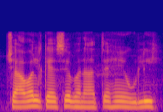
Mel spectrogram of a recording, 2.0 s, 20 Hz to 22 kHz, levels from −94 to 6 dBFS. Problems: none marked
